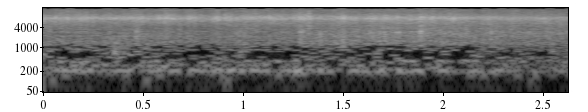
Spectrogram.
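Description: Sweet potato pieces fry in a pan as a steady, loud hiss of sizzling oil, continuous and close, without any voices.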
